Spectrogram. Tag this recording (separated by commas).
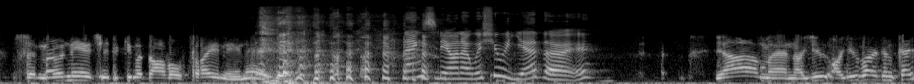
Speech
